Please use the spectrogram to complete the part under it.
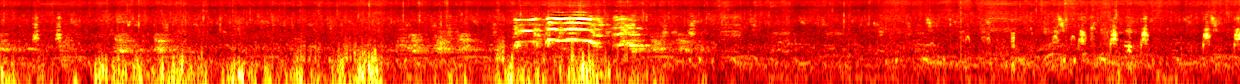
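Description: Ducks peck and rustle in the grass.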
